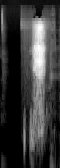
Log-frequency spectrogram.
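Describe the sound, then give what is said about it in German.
A single sharp, fairly loud sneeze, with a quick breath drawn in just before it and a brief soft exhale trailing off afterward. No talking. “Gesundheit.”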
